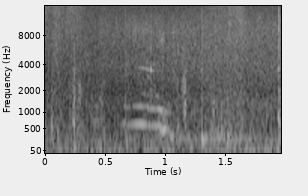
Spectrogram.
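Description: A plastic tarp rustles as a man pushes through it.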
